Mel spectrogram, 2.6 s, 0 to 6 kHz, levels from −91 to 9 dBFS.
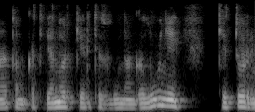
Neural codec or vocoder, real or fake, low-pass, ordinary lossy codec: none; real; 5.4 kHz; AAC, 32 kbps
